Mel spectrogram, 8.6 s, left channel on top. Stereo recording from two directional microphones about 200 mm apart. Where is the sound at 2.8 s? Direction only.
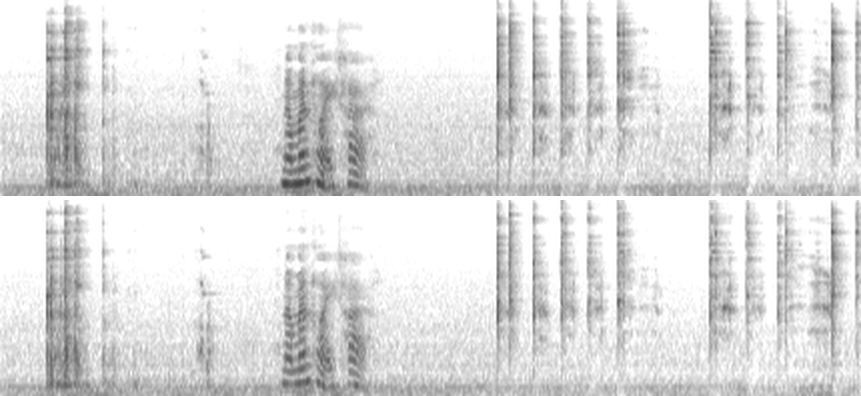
Centre (ahead or behind).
